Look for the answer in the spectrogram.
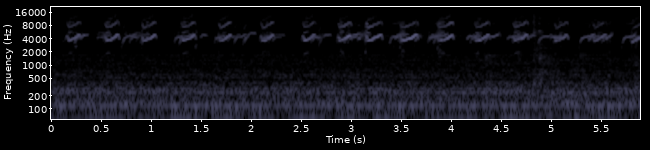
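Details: Baby birds kept by their owner, calling at feeding time: rapid, insistent high chirps with bright overtones, almost three per second in an unbroken run, over a steady low hum.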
